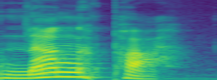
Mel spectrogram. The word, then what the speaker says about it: Nangpa: The Tibetan word for Buddhist is called Nangpa. That's N-A-N-G-P-A, spelled phonetically in English.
